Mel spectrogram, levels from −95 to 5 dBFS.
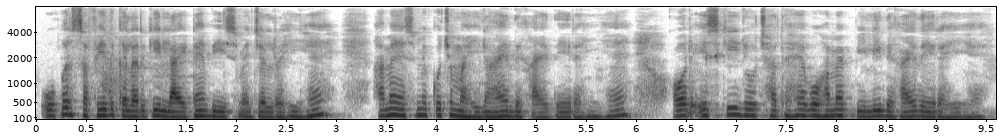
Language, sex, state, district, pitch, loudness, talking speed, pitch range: Hindi, male, Jharkhand, Jamtara, 140 Hz, -19 LUFS, 175 wpm, 125-155 Hz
